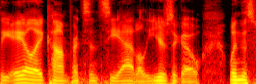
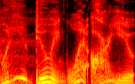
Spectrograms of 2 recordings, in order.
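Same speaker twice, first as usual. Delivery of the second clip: put-on whisper, higher pitched; 5 semitones higher than usual. Retelling a friend asking a question backstage: imitating Maddie whispering. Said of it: "whispering backstage".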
